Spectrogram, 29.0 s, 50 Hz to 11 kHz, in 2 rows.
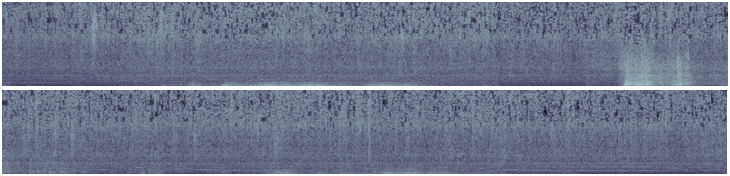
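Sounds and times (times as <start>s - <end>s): steady rain: 0.0s - 29.0s
low rolling thunder: 3.2s - 10.0s, 11.8s - 24.6s.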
